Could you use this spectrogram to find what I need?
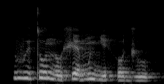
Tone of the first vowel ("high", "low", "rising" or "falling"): falling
